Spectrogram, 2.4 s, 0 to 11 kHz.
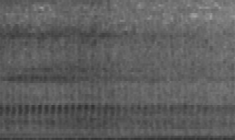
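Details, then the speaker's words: Barn-find Pontiac V8 first run after 20 years, points ignition, oil pressure light on: loud rough idle with quick steady ticking at crank cadence, suspected top-end valvetrain noise, unconfirmed. "Does sound like a bit of top end noise. I think it is quite fast. It's kind of crank cadence cuz your valve train does have the rotational speed."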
